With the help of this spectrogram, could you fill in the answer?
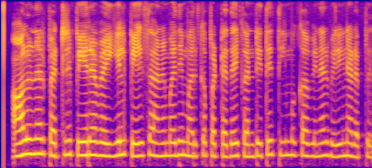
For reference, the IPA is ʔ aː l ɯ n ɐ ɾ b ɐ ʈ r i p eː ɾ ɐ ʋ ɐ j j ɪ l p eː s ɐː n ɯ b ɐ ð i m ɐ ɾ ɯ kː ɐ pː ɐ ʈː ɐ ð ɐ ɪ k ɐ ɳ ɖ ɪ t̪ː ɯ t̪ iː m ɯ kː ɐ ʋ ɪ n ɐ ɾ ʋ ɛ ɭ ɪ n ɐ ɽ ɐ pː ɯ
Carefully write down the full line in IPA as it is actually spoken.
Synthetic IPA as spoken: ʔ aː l ɯ n ɐ ɾ p ɐ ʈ r i p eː ɾ ɐ ʋ ɐ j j ɪ l p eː s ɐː n ɯ b ɐ ð i m ɐ ɾ ɯ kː ɐ pː ɐ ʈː ɐ ð ɐ ɪ k ɐ ɳ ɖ ɪ t̪ː ɯ t̪ iː m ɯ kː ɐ ʋ ɪ n ɐ ɾ ʋ ɛ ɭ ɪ n ɐ ɽ ɐ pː ɯ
